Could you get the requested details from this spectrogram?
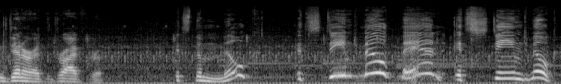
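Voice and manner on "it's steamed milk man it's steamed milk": slow, high, stretched-out disbelief; whiny drawn-out outrage at the game; exasperated high yell. Real, not acted. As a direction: plead with the screen that it's steamed milk. Frustrated at game marking order wrong.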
